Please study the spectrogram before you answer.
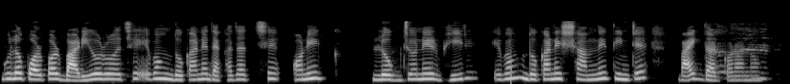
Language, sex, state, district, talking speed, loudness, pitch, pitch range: Bengali, female, West Bengal, Kolkata, 145 wpm, -21 LUFS, 245 Hz, 225-265 Hz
